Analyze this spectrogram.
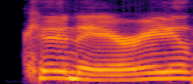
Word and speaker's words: Canaery: Canaery, like canary in a coal mine.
